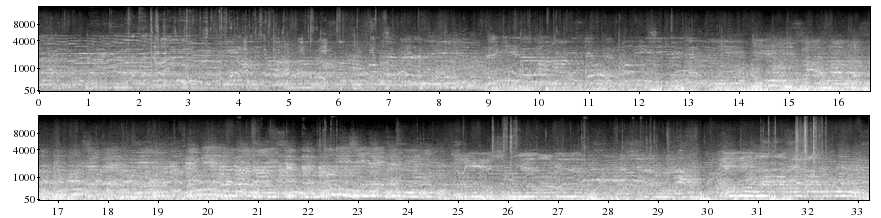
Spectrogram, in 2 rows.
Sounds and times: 0.0s kurdish demonstration against arms transfer to turkey 33.2s

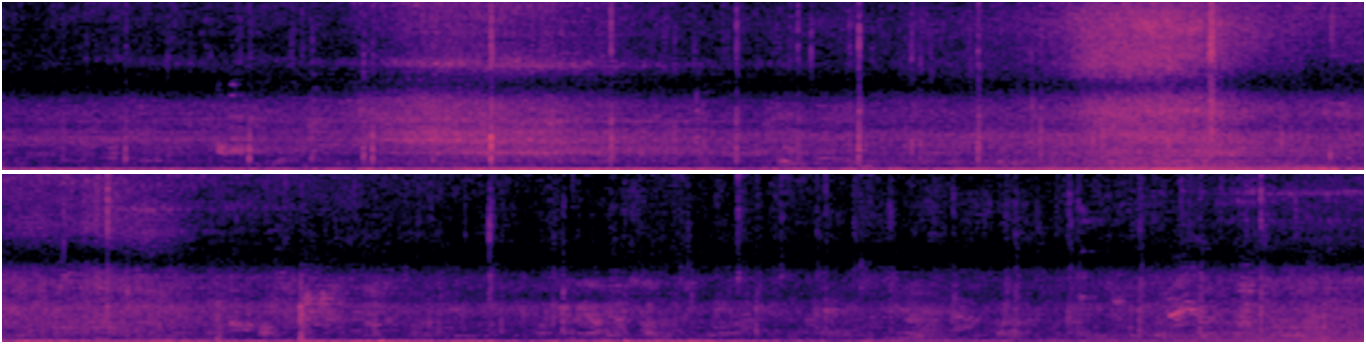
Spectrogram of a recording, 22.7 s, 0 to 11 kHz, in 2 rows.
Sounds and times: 0.0s walking on the Road 22.7s
0.1s Traffic Sound 14.4s
20.0s Traffic Sound 22.7s

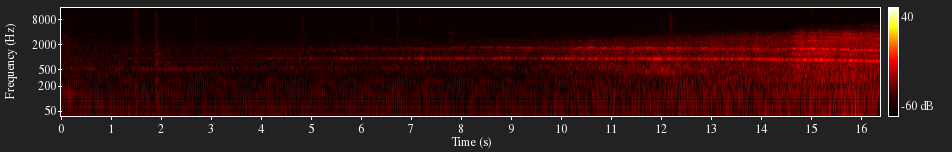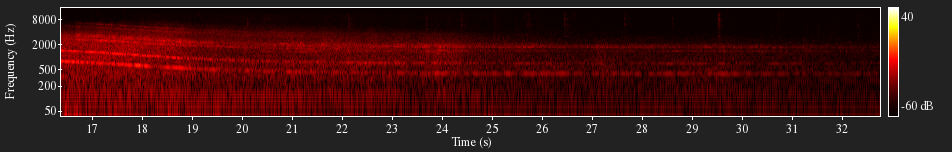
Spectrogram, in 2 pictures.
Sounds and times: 8.6s quieter plane formations, building to very loud 32.7s

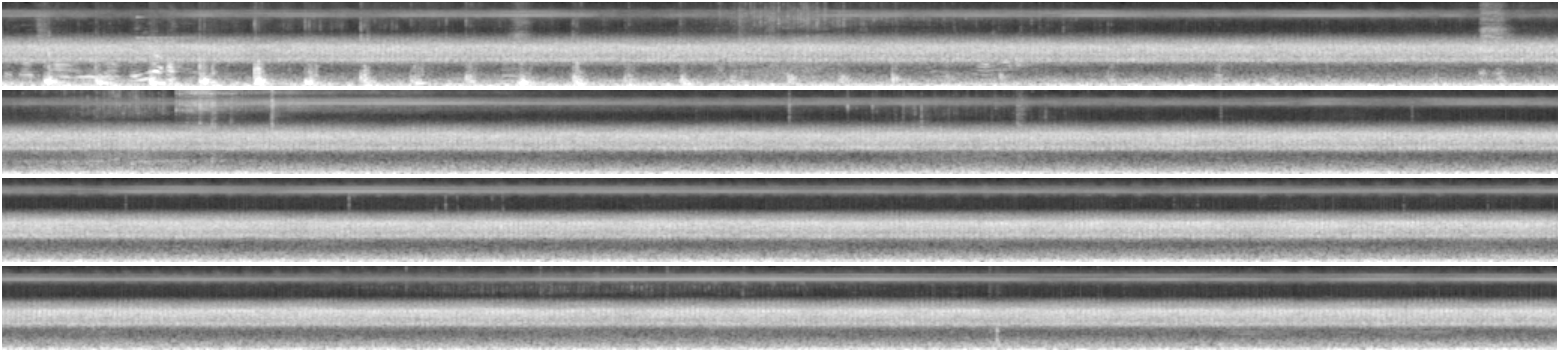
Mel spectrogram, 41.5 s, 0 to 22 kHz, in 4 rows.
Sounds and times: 0.0s Birdsong 7.4s
0.0s Traffic Sound 7.6s
0.0s Bicycle through 8.6s
0.0s Running sound 18.6s
0.0s Frogs 41.4s
9.3s Bicycle through 14.4s
9.7s Birdsong 14.0s
15.0s Bicycle through 17.9s

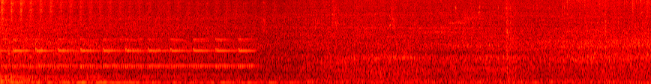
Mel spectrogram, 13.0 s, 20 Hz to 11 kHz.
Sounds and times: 0.0s Cicadas sound 5.3s
0.0s Traffic Sound 13.0s
0.0s Train traveling through 13.0s

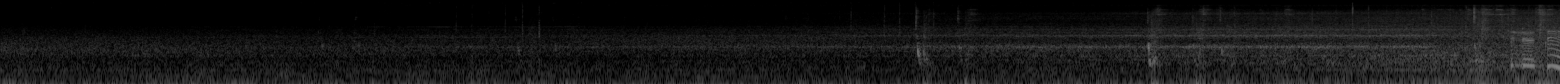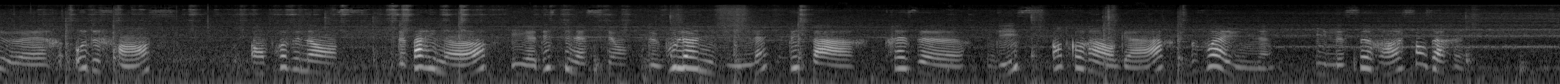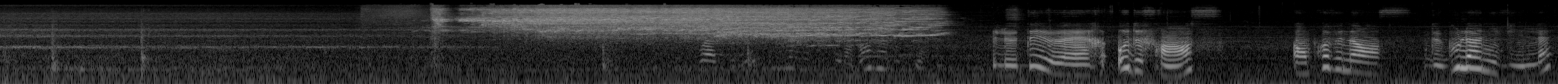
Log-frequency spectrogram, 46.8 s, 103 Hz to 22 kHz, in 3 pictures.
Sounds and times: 0.0s départ et arrivée des trains 46.7s

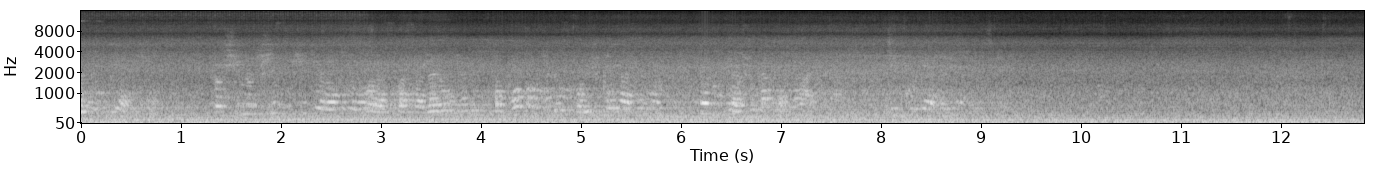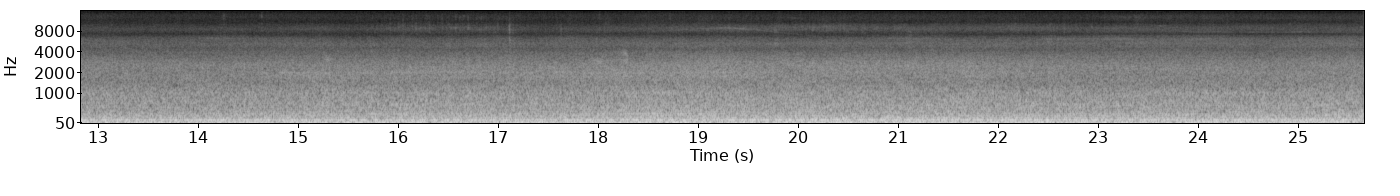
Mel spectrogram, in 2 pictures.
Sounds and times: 0.0s PA announcements 10.0s
0.0s lorries 25.6s

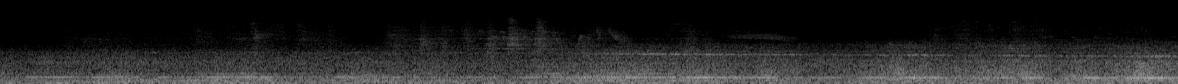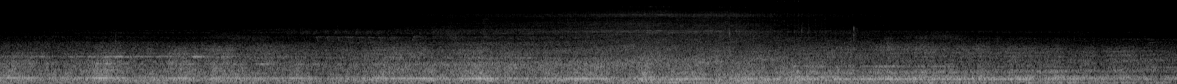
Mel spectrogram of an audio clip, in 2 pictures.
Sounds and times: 0.0s constant background of traffic 23.5s
0.0s plane 23.5s
11.0s Passing cyclists 23.5s
12.0s electric-car 23.5s
14.6s scooters 22.3s

